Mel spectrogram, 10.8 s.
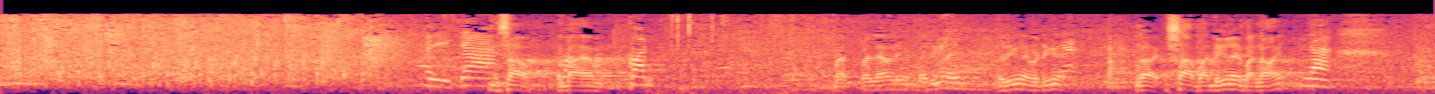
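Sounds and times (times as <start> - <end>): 
audience applause: 0.0 - 3.1
speech: 3.2 - 10.7.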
